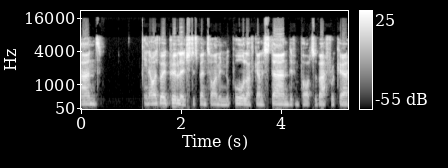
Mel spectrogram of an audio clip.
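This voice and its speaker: A man's fairly low, bright, sharp voice with a British accent at a fairly quick pace, dry and close with no echo. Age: 30s. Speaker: former army officer and business school director. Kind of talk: interview.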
